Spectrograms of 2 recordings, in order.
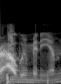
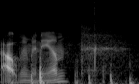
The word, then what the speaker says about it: aluminium: So, it looks like we found coal and aluminum uh or aluminium depending on where you're from. Uh if you're British, you'll probably pronounce it aluminium.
